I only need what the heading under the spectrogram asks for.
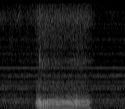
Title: Cavalier King Charles Spaniel Abbers Snoring Away!!!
